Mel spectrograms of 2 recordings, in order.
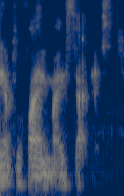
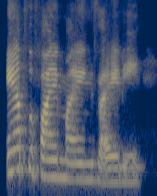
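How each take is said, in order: First: Softer and lower, trailing off to a breathy whisper; fading to a whisper. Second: Said in the usual way. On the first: Real, not acted. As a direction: let amplifying my sadness die away into a whisper. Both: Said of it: "And all of that came true".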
